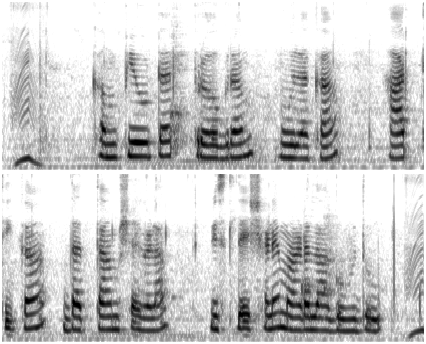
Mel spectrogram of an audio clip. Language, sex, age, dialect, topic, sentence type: Kannada, female, 18-24, Mysore Kannada, banking, statement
